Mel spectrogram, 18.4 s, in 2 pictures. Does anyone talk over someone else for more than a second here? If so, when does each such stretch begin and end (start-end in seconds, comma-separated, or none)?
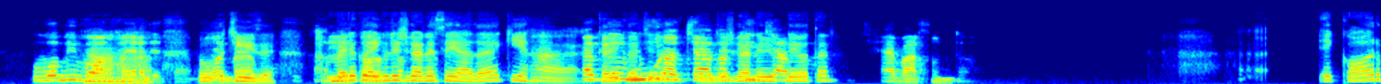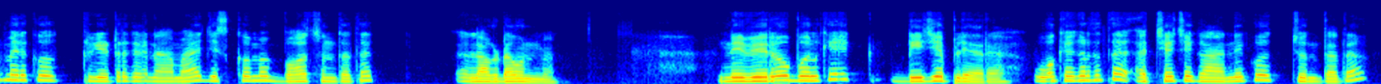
0.6-3.0, 3.9-5.5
